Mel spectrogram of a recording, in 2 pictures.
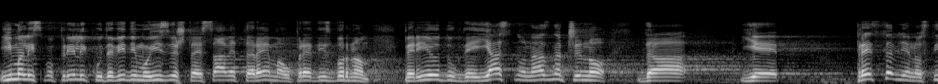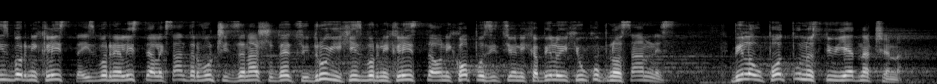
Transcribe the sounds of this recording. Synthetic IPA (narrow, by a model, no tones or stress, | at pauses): imalismo̞pɾiːlikud̪aʋid̪imo̞izʋe̞ʃt̪ajesaːʋe̞t̪aɾe̞maupɾe̞d̪izbo̞ɾno̞m | pe̞ɾio̞d̪uɡd̪e̞jejasnonaznat͡ʃe̞no̞d̪a | je | pɾe̞t̪st̪aʋʎe̞no̞st̪izbo̞ɾnixliːst̪aizbo̞ɾnelist̪ealeksand̪aɾʋut͡ʃit͡ɕzanaʃud̪e̞t̪suid̪ɾuɡixizbo̞ɾnixlist̪ao̞nixo̞po̞zit̪sio̞nixabiːlo̞ixjeukupnoːsamneːst̪̚ | biːlˠaupo̞t̪̚puno̞st̪iujed̪nat͡ʂe̞na̰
